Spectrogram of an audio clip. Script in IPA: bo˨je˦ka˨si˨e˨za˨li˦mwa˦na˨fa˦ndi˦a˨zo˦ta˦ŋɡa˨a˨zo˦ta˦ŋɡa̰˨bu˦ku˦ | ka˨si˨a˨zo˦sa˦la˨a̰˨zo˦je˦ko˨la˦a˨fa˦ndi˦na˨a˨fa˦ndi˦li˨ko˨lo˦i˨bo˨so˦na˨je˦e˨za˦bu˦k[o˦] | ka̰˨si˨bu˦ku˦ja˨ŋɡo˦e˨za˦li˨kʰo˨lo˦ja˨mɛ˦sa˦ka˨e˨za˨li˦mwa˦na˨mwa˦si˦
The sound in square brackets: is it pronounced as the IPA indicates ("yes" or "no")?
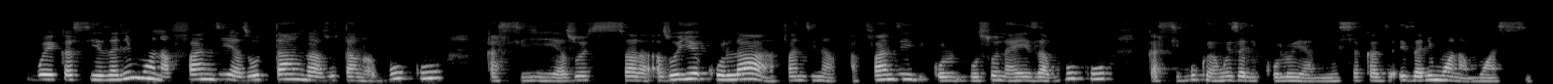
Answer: no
